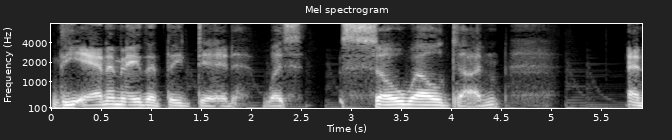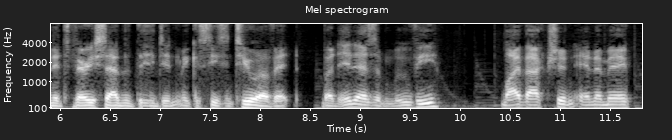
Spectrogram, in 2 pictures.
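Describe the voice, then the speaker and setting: A middle-aged man co-hosting a casual podcast, speaking haltingly as he searches for words. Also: low-pitched, a little mellow, no room sound. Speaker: podcast co-host. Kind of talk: casual chat about video games.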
